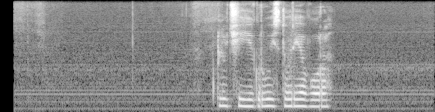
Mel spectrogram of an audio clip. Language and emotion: Russian, neutral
